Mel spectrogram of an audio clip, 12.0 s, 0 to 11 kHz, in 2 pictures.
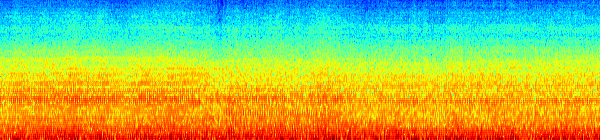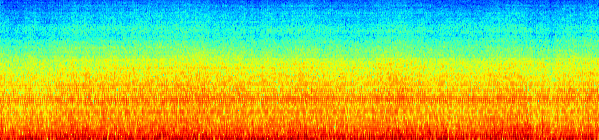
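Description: A Honda CRF450 dirt bike on trails pulls hard under acceleration, its engine a loud, continuous close roar with a rising, revving note held for the whole stretch, no voices over it.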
